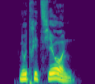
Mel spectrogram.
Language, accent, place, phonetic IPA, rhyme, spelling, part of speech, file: German, Germany, Berlin, [nutʁiˈt͡si̯oːn], -oːn, Nutrition, noun, De-Nutrition.ogg
- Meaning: nutrition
